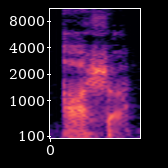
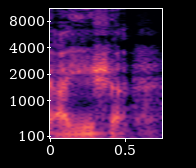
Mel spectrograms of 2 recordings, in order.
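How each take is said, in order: First: The name begins with an 'ah' sound. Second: The name begins with an 'eye' sound. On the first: This is the reading the author intended for the name. The speaker calls it right. "it should be pronounced Asha" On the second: This is the usual British reading of the name. The speaker calls it wrong. "in British pronunciation they would say Aisha"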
